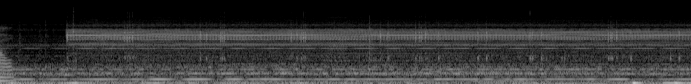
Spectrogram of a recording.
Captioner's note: soft intriguing music; machines whirring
